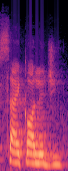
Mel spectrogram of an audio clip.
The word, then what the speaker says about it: psychology: Let's take psychology, P is silent.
